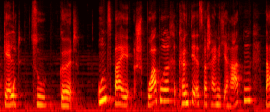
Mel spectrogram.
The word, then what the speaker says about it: Spoarbuach: Bei Sparen wird aus dem A in Sparen ein Ohr, Spor. Und bei Buch wird aus dem U in Buch ein Uhr, Burg. Das Sparbuch wird also zum Sparbuch.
